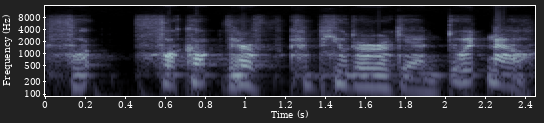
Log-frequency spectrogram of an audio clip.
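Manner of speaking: hushed whisper with mouth close to the mic. Voicing a character near a box, whispering an urgent order: whispering. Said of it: "whispers to Six S B".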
